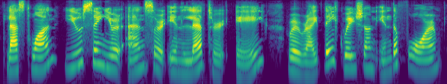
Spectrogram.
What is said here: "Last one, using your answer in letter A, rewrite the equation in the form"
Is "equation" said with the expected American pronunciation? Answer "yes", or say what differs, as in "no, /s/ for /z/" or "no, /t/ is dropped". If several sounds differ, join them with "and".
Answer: no, /ʃ/ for /ʒ/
